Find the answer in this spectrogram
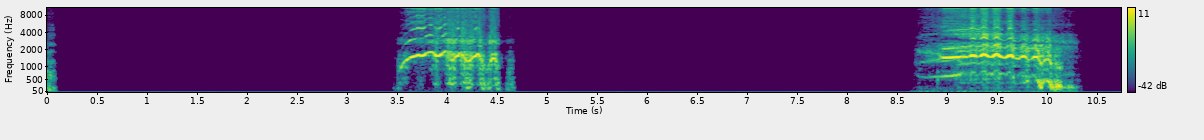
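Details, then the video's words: Horse giving two separate whinnies several seconds apart, each a loud, shaky neigh with a high wavering tone and a trembling rhythm, separated by silence. "horse sounds"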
